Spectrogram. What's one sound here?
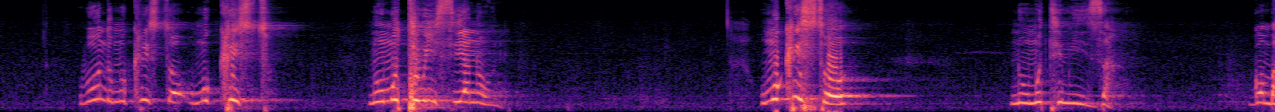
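A woman speaks calmly into a microphone in short phrases with pauses.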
